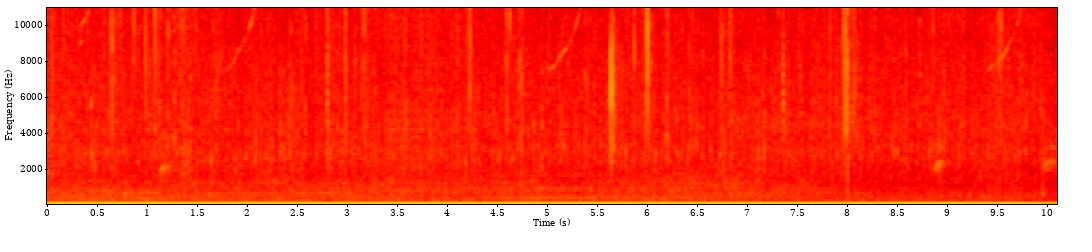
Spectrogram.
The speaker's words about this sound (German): So klingt es, wenn die Delfine ungestört miteinander kommunizieren können.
